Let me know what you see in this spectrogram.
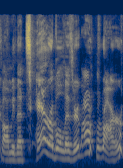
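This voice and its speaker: At a moderate speed and a middle pitch, the speaker performs in a put-on character voice. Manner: menacing, theatrical.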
